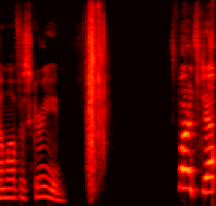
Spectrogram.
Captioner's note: paper crumping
